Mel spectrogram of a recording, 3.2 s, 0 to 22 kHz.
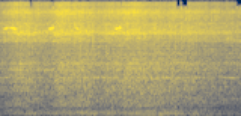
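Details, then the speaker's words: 1987 Dodge Dakota with carbureted 3.9L V6, first start and revs after winter storage: climbs and settles smoothly with an even roar, no knocks or rattles. The engine usually has a light tapping after cold start. Normal idle and rev. "I'm not hearing anything unusual noises. There's always been like a little light tapping with this engine, I think usually after the first cold start."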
